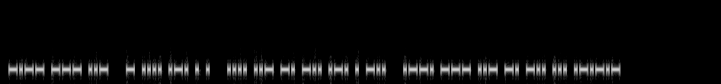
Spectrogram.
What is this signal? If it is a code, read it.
Morse code, heard as a keyed tone, about 46 wpm, 700 Hz. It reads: YOU THREE HUNDRED POUNDS.
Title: Sentences from Top 1000 Words - Review Part 4 - 45wpm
